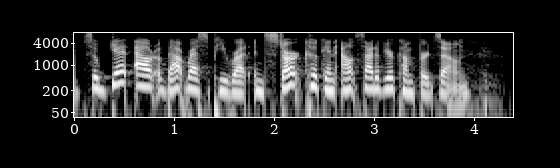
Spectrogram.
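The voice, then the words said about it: Put-on Southern American accent. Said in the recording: “you just had a southern accent there”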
